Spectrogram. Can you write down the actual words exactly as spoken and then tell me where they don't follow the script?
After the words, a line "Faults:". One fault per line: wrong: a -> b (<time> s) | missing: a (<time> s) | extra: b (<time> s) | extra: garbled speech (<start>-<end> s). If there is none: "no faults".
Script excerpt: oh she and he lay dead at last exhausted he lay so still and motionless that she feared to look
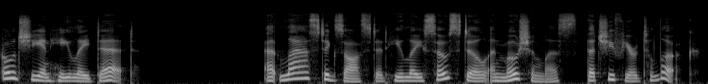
oh she and he lay dead at last exhausted he lay so still and motionless that she feared to look
Faults:
no faults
